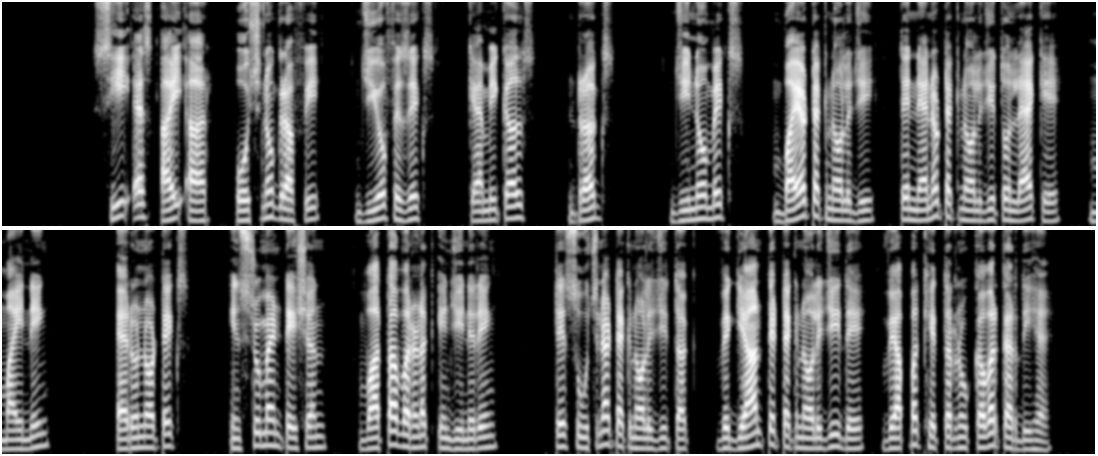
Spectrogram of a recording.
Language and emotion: Punjabi, neutral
